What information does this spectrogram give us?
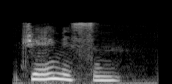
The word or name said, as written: jamieson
